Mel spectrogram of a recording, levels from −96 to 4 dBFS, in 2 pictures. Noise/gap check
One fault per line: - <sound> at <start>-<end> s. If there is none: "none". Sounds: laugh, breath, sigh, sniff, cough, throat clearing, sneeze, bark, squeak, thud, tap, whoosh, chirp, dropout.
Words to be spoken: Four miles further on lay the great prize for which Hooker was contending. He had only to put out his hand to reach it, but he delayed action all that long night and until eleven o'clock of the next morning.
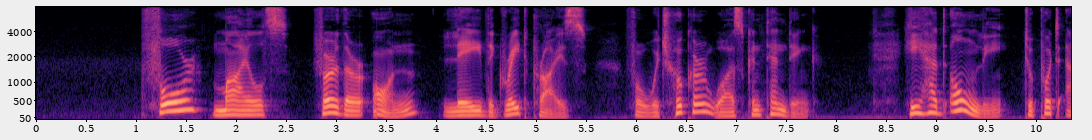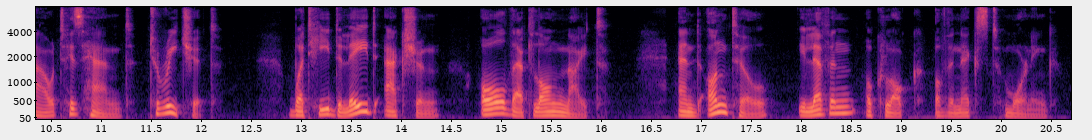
none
